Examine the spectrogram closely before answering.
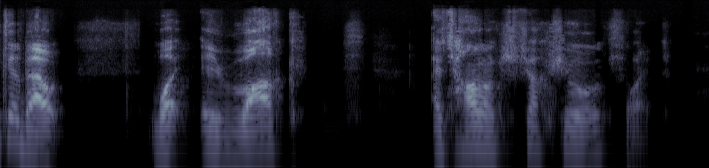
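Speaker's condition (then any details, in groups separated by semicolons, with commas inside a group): Cerebral palsy; mild speech impediment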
